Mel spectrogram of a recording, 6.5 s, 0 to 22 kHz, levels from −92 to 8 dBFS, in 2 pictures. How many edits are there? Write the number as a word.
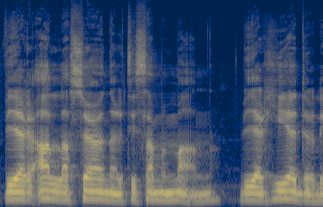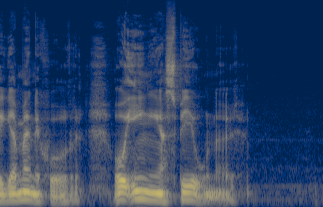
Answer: one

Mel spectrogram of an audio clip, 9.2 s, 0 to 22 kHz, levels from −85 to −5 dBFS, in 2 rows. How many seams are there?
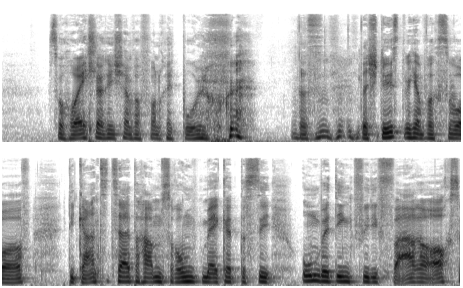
zero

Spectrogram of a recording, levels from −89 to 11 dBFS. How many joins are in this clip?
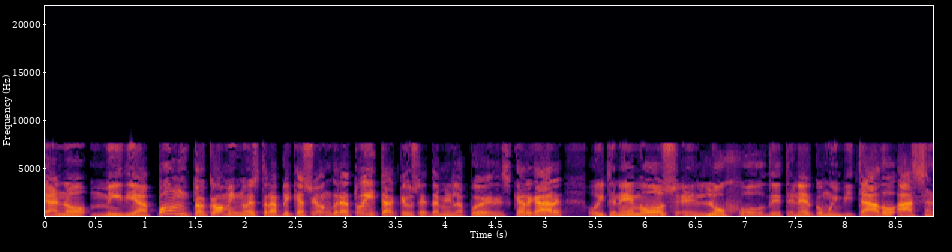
one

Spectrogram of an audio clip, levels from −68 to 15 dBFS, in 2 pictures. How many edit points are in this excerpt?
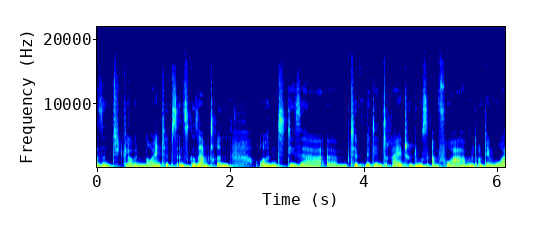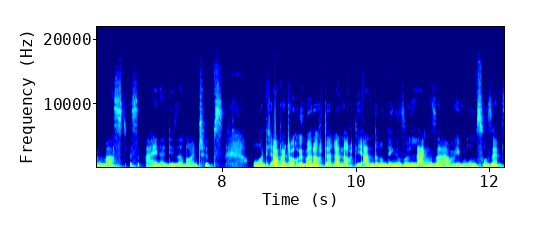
zero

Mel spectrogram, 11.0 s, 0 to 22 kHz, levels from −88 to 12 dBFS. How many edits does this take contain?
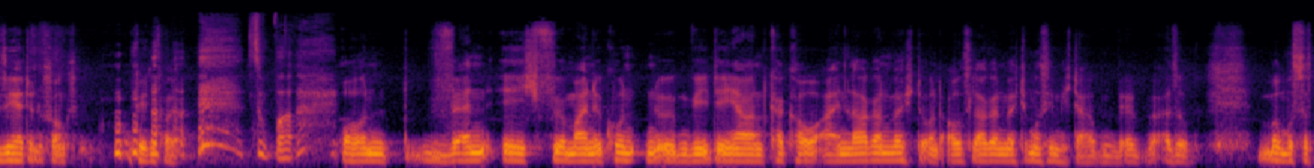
one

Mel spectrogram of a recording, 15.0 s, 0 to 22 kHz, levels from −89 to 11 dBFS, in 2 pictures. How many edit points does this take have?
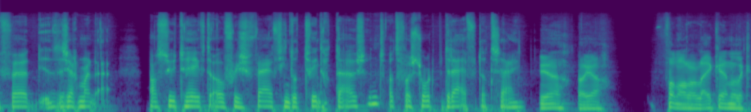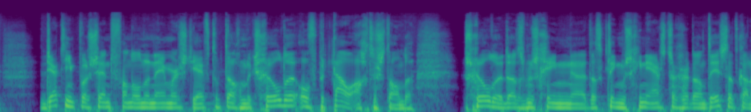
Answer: one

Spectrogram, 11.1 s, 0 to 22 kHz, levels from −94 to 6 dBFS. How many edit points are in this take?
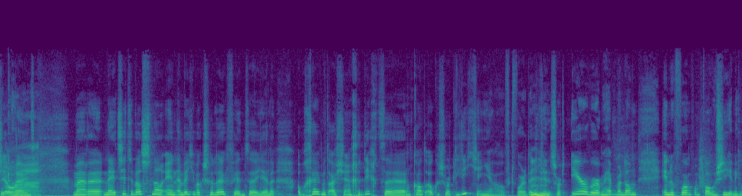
one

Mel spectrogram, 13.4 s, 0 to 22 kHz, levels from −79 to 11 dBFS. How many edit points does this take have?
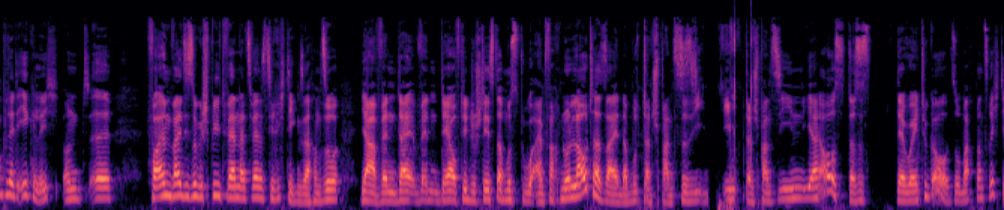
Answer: two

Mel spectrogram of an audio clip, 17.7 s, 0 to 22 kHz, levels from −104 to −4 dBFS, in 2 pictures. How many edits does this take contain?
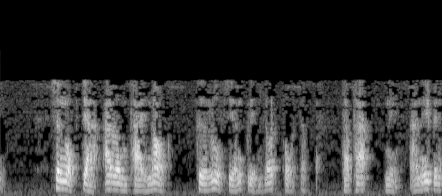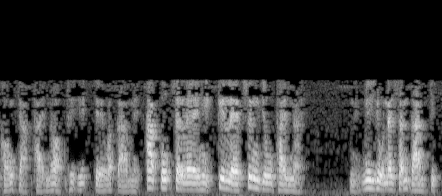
two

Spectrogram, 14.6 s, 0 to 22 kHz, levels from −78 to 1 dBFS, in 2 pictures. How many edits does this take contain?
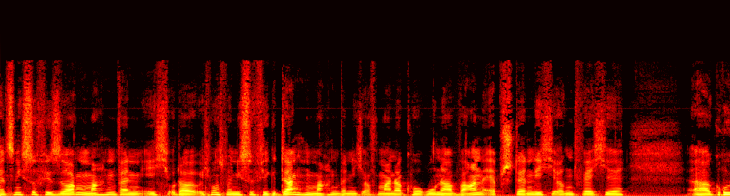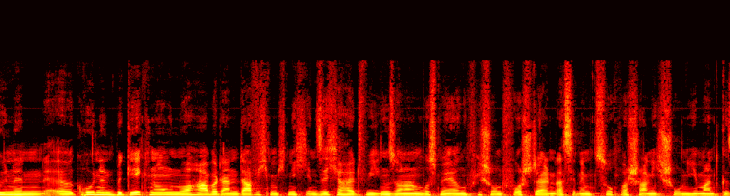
zero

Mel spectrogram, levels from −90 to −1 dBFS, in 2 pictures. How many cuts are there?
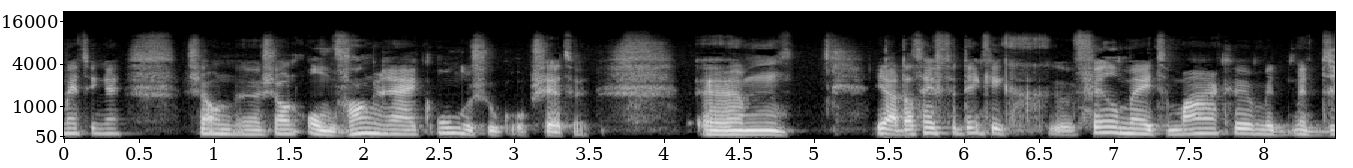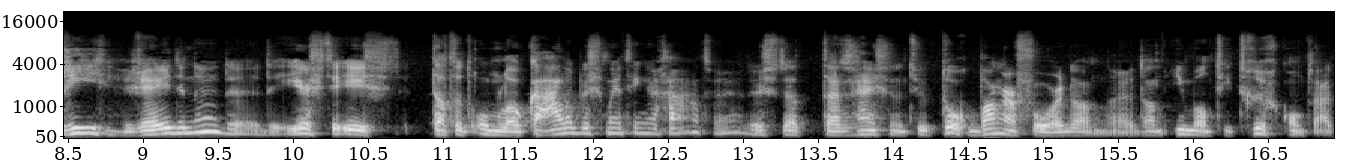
zero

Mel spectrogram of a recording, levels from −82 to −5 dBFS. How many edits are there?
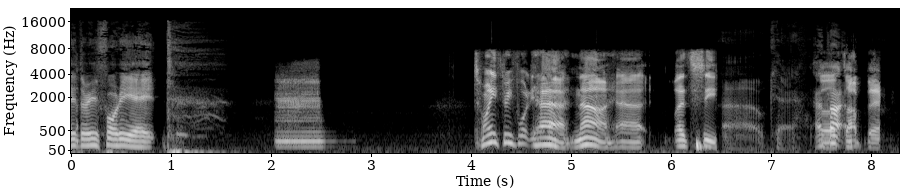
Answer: one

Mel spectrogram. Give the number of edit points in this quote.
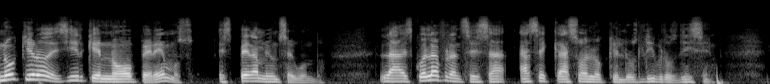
zero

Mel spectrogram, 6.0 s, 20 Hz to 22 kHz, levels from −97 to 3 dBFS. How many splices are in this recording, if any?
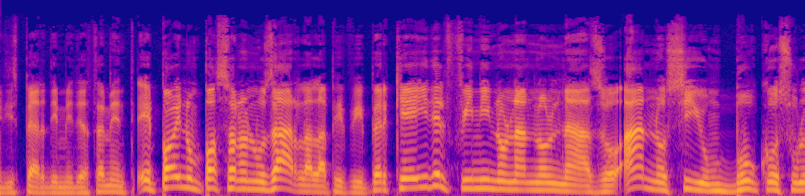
one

